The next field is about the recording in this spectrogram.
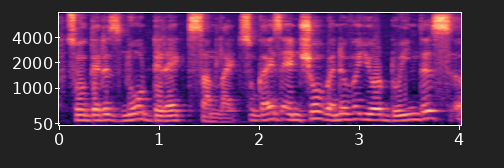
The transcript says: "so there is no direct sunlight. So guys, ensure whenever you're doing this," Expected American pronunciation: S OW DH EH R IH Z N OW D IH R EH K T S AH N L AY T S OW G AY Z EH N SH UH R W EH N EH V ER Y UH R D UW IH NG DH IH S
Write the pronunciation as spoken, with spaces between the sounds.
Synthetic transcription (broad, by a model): S OW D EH R IH Z N OW D IH R EH K T S AH N L AY T S OW G AY Z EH N SH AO R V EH N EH V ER Y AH R D UW IH NG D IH S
